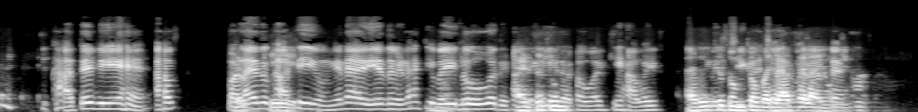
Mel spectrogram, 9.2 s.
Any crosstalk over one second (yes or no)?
yes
